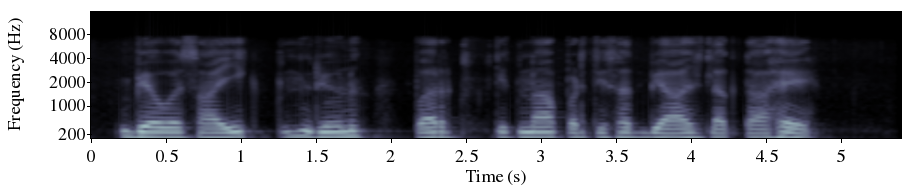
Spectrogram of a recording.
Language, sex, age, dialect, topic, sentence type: Hindi, male, 18-24, Garhwali, banking, question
